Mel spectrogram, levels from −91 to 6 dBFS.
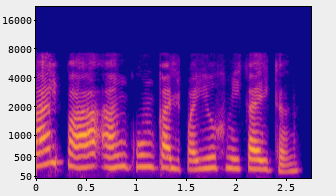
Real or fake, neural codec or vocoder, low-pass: fake; codec, 16 kHz, 2 kbps, FreqCodec, larger model; 7.2 kHz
